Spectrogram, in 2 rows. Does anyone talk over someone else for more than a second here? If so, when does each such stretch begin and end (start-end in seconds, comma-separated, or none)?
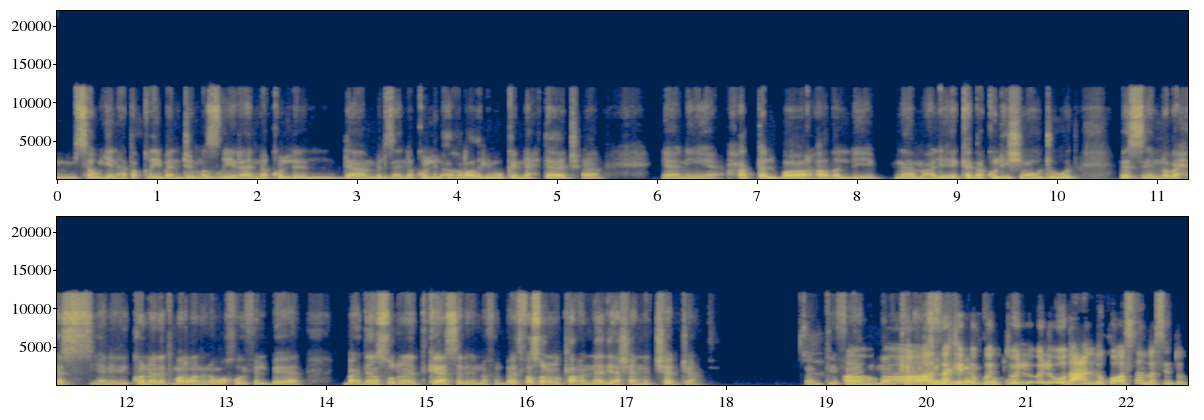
19.2-21.0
